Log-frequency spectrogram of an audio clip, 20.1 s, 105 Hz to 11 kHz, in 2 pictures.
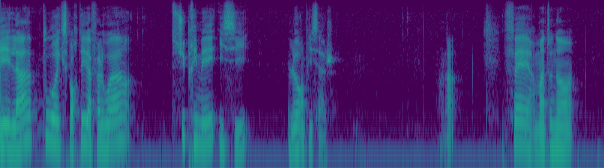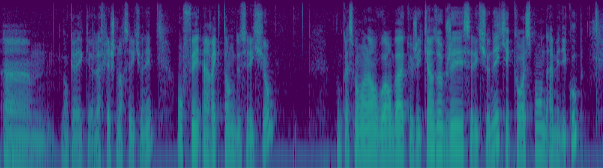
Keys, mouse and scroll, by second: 0.3-0.6 scroll up 1, 0.6 middle click, 2.5 click, 5.5 click, 6.9 click, 7.7-8.8 middle drag, 9.3 KP_Subtract, 11.9 click, 13.3-15.3 drag.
